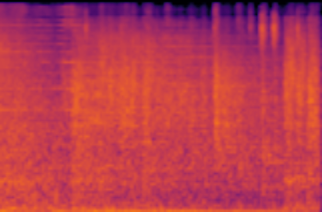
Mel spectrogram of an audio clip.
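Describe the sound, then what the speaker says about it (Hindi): Cannon fire in a battle scene from a Maharana Pratap historical drama, heard as a deep, rolling boom that sustains a dense rumbling roar throughout. "तोप चलाओ।"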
